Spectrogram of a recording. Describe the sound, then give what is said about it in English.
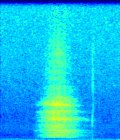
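A person takes one audible breath, a brief breathy inhale that swells and fades within about half a second, heard alone without talk. “take a breath”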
